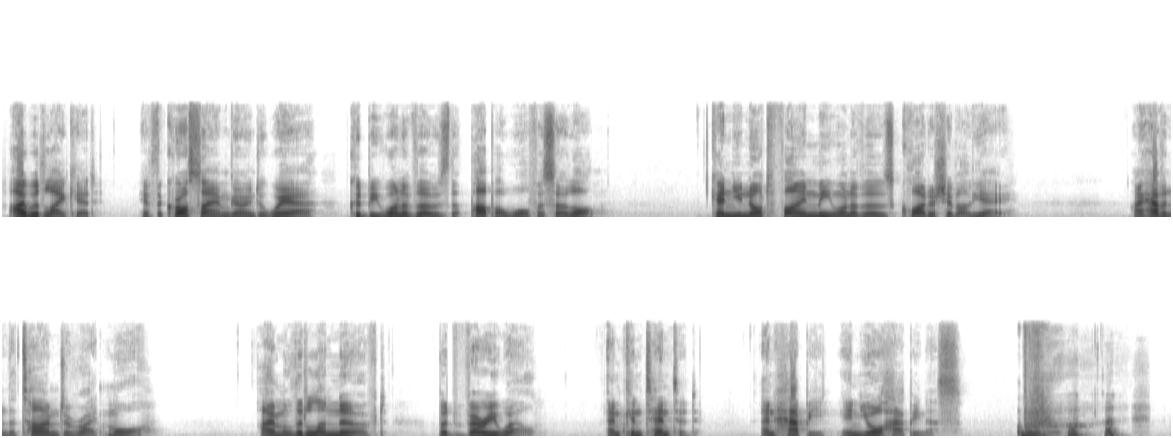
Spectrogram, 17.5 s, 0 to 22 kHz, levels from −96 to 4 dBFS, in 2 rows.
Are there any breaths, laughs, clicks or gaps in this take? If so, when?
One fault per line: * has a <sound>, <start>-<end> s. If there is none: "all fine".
* has a laugh, 16.4-17.4 s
